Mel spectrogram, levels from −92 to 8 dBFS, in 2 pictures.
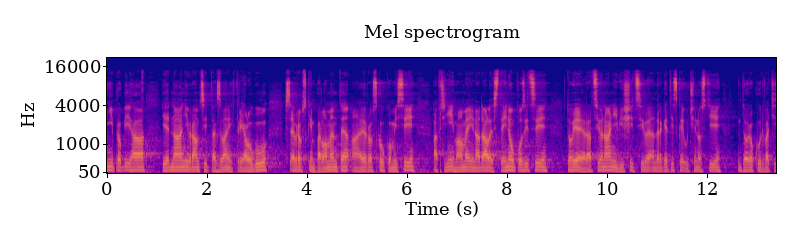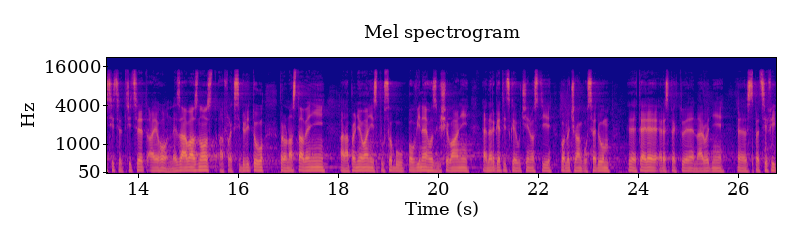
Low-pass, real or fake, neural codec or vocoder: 14.4 kHz; real; none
